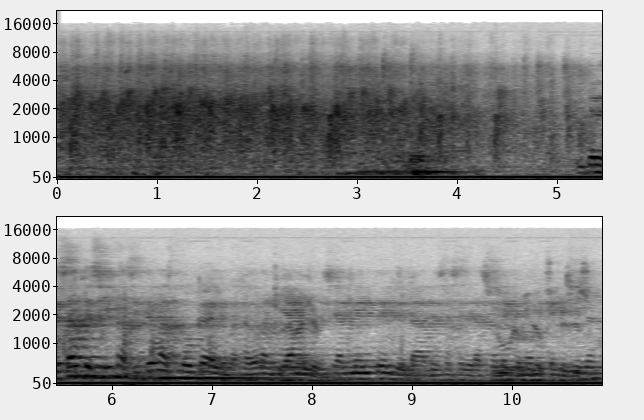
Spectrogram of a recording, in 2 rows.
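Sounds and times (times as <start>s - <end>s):
audience applause: 0.0s - 5.4s
speech: 5.4s - 10.9s.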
